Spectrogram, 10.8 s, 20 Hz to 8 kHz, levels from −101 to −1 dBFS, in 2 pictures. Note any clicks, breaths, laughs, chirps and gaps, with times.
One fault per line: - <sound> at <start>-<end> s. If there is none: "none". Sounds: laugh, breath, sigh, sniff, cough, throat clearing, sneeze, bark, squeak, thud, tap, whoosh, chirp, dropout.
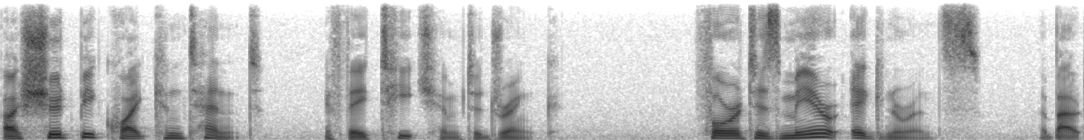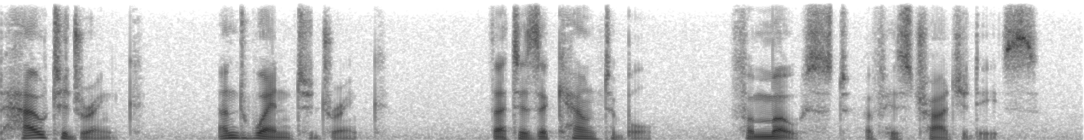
none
